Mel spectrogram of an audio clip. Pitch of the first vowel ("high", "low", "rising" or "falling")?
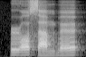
rising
